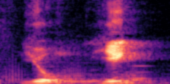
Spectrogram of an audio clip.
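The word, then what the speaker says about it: 荣幸: 扎台行，这个行也是赢，所以荣幸正确的读法永英。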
